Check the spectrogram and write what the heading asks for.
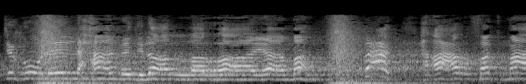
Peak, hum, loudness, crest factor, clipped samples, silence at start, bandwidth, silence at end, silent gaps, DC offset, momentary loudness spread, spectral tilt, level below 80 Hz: -2 dBFS; none; -16 LUFS; 16 dB; under 0.1%; 0 s; 11 kHz; 0 s; none; under 0.1%; 5 LU; -2.5 dB/octave; -34 dBFS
